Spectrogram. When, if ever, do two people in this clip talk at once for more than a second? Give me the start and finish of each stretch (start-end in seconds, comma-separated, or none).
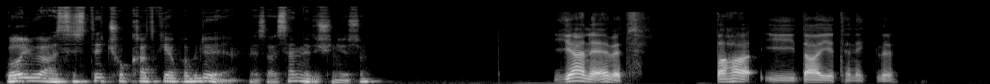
none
